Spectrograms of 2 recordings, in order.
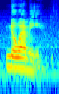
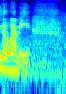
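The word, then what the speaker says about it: Noemí: atmospheric so this i looked up how to pronounce her name it's noemi i always i was pronouncing my head nomi but it's no emmy so this is a story about noemi she lives in mexico city she is kind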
